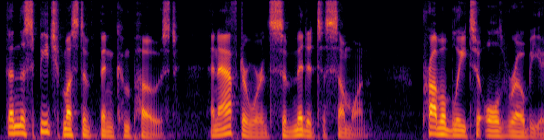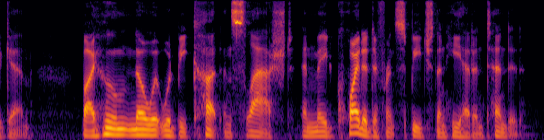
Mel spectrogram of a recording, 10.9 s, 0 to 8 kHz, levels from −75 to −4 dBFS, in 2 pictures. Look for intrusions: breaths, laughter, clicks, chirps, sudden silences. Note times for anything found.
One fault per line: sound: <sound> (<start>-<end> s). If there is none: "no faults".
no faults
